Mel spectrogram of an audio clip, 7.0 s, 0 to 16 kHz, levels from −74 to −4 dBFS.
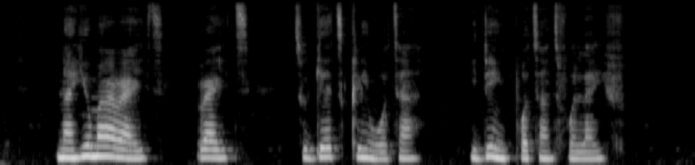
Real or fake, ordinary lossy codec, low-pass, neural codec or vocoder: real; none; 14.4 kHz; none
